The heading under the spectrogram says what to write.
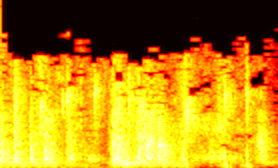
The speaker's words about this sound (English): John Steed entered the room from the kitchen, clicking a pair of castanets. He stopped in front of Mrs. Peel with a sharp rap of his heels and presented her with a rose.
